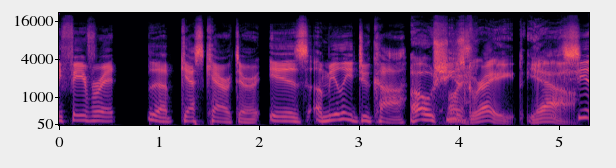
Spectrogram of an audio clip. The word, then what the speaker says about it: Ducat: But her name is spelled Ducat, and like the unit of money in some European nations. And so the doctor initially, more than once, pronounces her name Ducat. But then, yes. But then it's like, oh no, it's Ducat.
